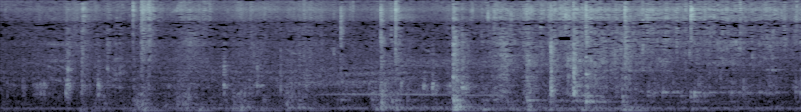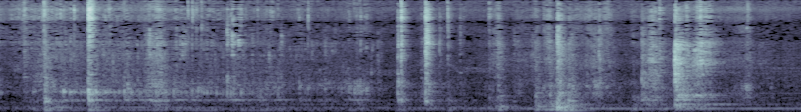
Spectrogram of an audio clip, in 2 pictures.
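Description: Metal kettle and teapot clinking and knocking as they are handled and set down on a sheet-metal stove top, in scattered strikes. The loudest knocks come near the end.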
